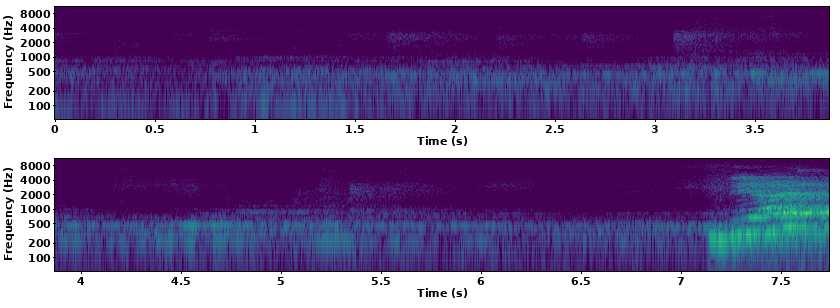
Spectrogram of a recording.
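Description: Chalk scratches and taps on a chalkboard.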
